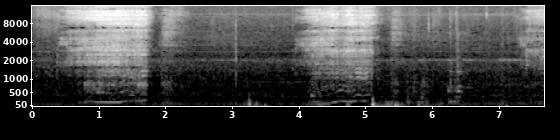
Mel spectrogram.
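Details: Snoring of a "black giant": two loud, rough snoring breaths with fluttering noise, about 4 seconds apart, in a quiet room; ordinary snoring.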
